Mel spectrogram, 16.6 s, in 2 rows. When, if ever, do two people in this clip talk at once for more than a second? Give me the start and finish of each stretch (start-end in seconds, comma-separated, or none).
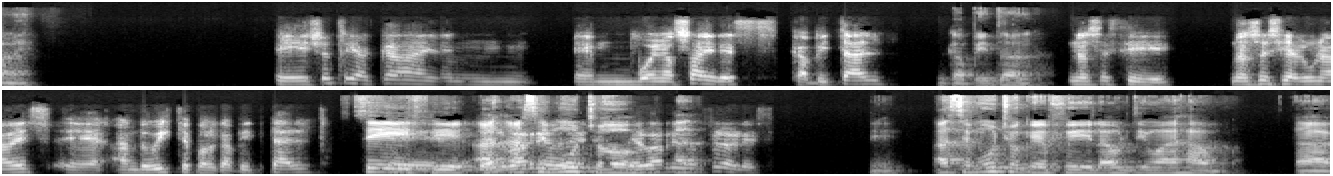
10.7-12.8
